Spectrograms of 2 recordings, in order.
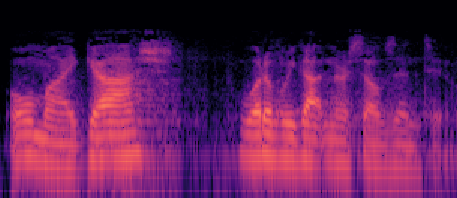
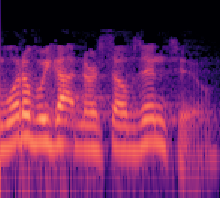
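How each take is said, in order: First: Soft, low, uneasy question; scared wondering. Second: Said in the usual way. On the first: Retold or imitated. Frightened disciples whispering among themselves, soft and uneasy. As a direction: let the worry creep in. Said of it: "now they're starting to wonder". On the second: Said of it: "actively living into the question".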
